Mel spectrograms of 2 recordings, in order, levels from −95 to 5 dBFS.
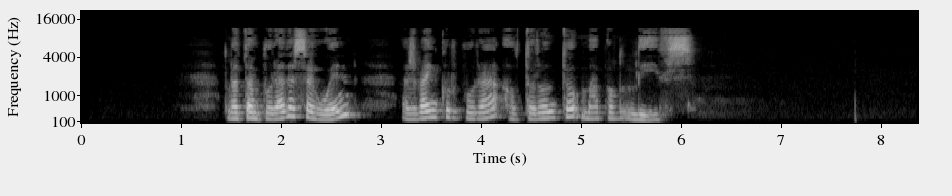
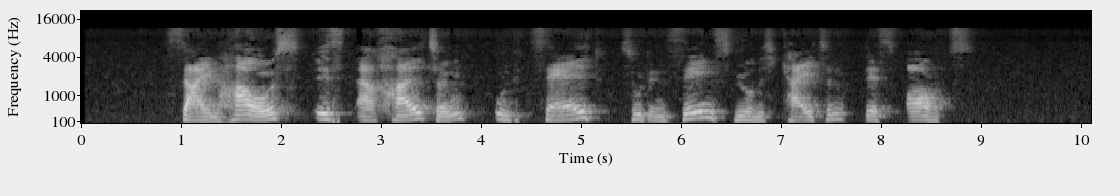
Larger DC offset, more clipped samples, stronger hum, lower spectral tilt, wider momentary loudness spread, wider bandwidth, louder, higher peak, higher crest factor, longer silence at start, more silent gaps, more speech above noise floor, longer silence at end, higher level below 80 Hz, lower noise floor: neither; neither; neither; second, -3 dB/octave vs -5 dB/octave; second, 10 LU vs 14 LU; about the same, 11.5 kHz vs 11.5 kHz; second, -28 LUFS vs -24 LUFS; second, -10 dBFS vs -4 dBFS; about the same, 20 dB vs 22 dB; first, 1.45 s vs 1 s; neither; first, 54 dB vs 42 dB; first, 2.25 s vs 1.3 s; second, -84 dBFS vs -62 dBFS; first, -82 dBFS vs -66 dBFS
